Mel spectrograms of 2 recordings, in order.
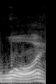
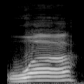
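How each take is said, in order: First: The syllable is pronounced heavy and thick. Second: The syllable is pronounced thin and light. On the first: The speaker calls it wrong. "Kalau tebal nanti jadi macam mana?" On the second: The speaker calls it right. "nipis je"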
